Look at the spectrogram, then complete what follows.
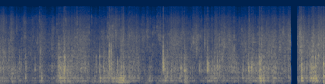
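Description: Hands kneading and squeezing salted slices of raw green papaya in a plastic basin: irregular wet squishing and rubbing as the slices are worked to draw out their sap.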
